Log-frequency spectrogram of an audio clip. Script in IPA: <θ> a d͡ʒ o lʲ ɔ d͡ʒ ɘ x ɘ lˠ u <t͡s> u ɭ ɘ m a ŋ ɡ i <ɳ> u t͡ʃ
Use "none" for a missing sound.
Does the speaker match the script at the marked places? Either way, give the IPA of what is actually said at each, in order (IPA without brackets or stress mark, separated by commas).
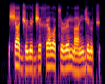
ʃ, t͡s, ɳ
